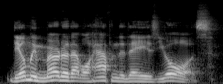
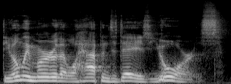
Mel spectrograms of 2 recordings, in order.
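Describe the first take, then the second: First: A hint of an old-timey mobster; lightly voiced gangster growl. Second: Said in the usual way. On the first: Shown as a demonstration. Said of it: "old-timey mobster voice, so I'll read you that line". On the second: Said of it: "I forgot that Forensic has, like, a canonically, like, old-timey mobster voice".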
